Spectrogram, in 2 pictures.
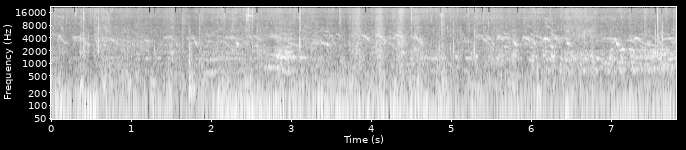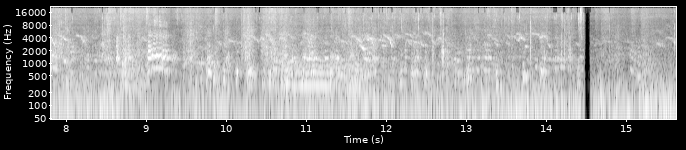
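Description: Pet chickens cluck continuously and loudly up close, with overlapping calls from several birds over a steady background.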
